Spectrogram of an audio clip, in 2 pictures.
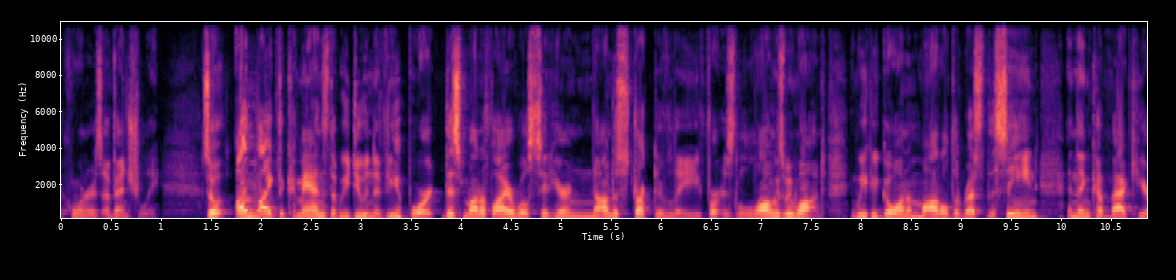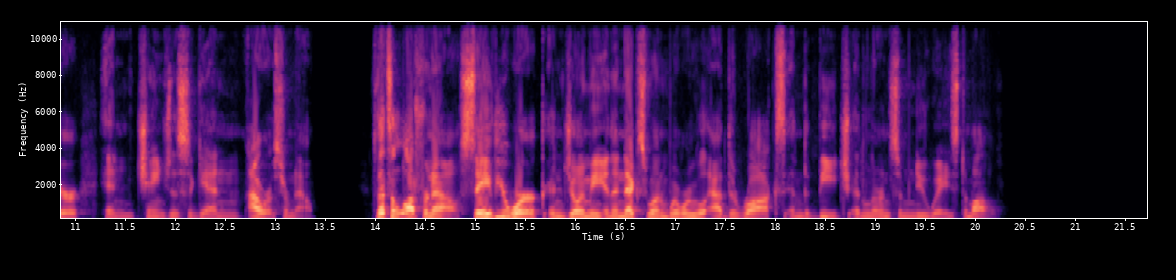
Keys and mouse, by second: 0.6-15.1 middle drag, 9.2 Tab, 15.1-17.6 drag, 17.4-20.4 middle drag, 20.4 click, 20.6 middle click.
